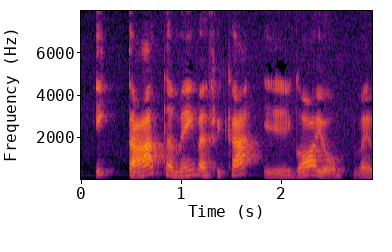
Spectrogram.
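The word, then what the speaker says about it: 읽다: A pronúncia dele vai ser ita, né? Tá aqui. Porque o Rzinho ele é um pouco mais fraco do que o K.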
